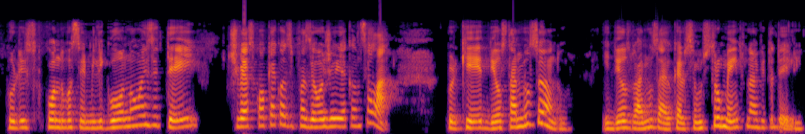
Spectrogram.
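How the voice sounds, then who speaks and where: A woman guest speaks earnestly about her faith in a relaxed interview. She sits at a middle pitch and slips into animated quoted voices as she tells her story. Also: quick pace. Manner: earnest, animated when quoting others. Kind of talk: casual interview, faith testimony.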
